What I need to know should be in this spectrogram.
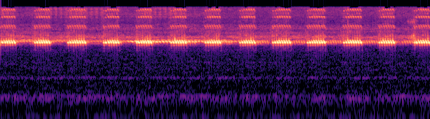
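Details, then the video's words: Autumn grass insects on a deep night in Changnyeong, South Gyeongsang, Korea: a high, bright chirp repeated in regular pulses about three times a second, steady throughout, with a faint low hum beneath. "깊은밤 가을 풀벌레 소리"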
